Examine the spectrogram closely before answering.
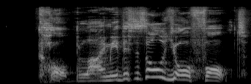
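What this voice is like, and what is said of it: Slipping into a rough working-class accent. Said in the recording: “you've lost control of the situation. And your accent... started talking like a fishmonger”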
